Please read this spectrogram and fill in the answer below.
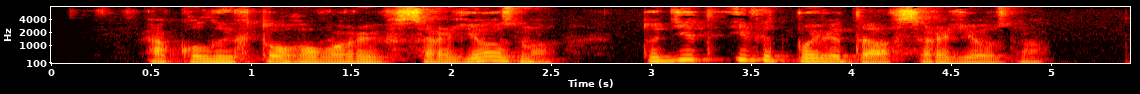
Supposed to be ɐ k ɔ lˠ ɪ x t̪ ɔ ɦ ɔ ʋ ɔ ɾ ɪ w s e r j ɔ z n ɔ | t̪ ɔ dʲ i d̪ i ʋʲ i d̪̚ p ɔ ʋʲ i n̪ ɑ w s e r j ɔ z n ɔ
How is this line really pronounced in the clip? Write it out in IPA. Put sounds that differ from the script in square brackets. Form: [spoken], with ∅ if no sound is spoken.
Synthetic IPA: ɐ k ɔ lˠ ɪ x t̪ ɔ ɦ ɔ ʋ ɔ ɾ ɪ w s e r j ɔ z n ɔ | t̪ ɔ dʲ i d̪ i ʋʲ i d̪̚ p ɔ ʋʲ i [d̪] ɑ w s e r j ɔ z n ɔ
